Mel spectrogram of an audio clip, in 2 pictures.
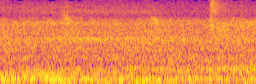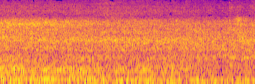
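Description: Low, steady rumble of a train, easing off slightly over a few seconds.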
